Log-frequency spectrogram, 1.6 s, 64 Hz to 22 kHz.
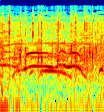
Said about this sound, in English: So of the 200 plus people there, it sounded like four were applauding. We're clapping.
